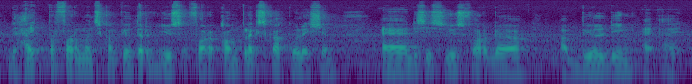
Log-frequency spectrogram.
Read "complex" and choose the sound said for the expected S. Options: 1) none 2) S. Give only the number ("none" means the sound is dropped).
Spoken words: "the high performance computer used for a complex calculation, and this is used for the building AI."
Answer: 2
